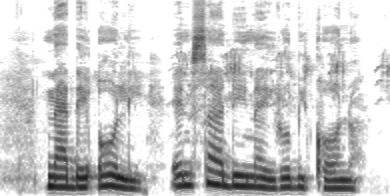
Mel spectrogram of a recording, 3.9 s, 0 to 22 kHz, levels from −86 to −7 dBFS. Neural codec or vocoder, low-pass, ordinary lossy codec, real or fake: none; none; none; real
